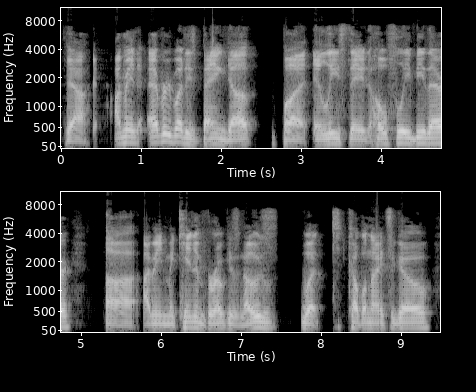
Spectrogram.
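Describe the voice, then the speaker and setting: Chill guy co-hosting a hockey podcast, lowish voice, says dude a lot, kinda muffled lo-fi audio. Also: moderate pace, a bit bright. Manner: laid-back, says dude and yeah a lot. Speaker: podcast co-host. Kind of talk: casual sports chat. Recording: dull lo-fi sound.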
